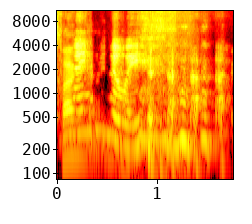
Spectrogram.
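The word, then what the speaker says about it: Whanganui: No, it's Wanganui. – Isn't the WH pronounced like an F? – Okay. No, that one is Wanganui.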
